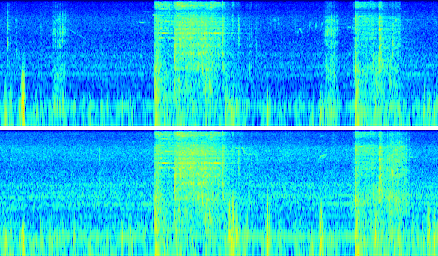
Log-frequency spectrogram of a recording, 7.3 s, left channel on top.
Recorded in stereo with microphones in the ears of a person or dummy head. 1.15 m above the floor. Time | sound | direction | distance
2.6 | breaking glass | 5° left (ahead or behind) | 1.1 m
